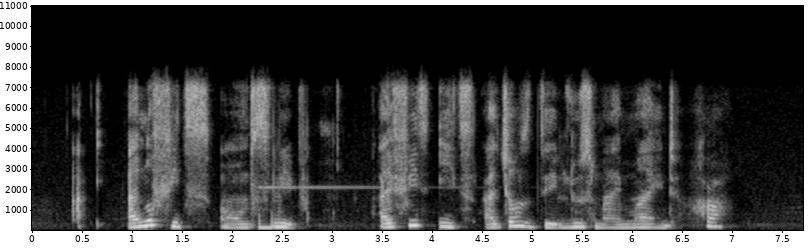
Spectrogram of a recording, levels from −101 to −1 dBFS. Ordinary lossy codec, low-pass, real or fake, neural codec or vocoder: Opus, 64 kbps; 7.2 kHz; real; none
